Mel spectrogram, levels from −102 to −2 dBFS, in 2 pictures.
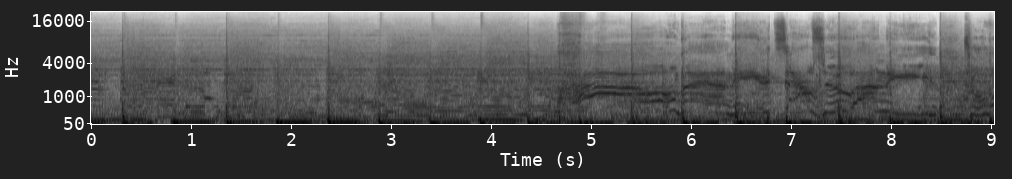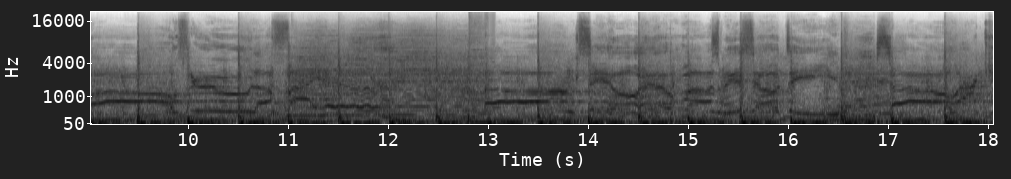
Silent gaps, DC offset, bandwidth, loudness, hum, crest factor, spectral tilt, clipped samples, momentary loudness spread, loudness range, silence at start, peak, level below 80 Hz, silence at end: none; under 0.1%; 17.5 kHz; -13 LUFS; none; 12 dB; -4.5 dB/octave; under 0.1%; 2 LU; 1 LU; 0 s; 0 dBFS; -16 dBFS; 0 s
